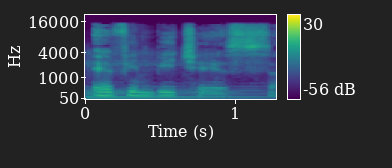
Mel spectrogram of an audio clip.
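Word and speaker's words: Fokin Biches: The name of the band is Las Effin, but they spell it as F-O-K-I-N, and then bitches, not, you know, that word, but B-I-C-H-E-S. And the song is called Somos in Rocknet at KXSF. – Rocknet. Yeah. – From Irapuato, Guanajuato, Mexico, those are las effing bitches, and that's how you pronounce it, actually.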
